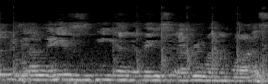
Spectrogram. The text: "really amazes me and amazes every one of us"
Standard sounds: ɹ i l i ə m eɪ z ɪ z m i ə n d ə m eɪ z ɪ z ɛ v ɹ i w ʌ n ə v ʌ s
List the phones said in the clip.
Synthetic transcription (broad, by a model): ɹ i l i ə m eɪ z ɪ z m i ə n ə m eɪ ɪ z ɛ v ɹ i w ʌ n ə w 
